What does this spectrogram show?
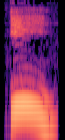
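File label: "ii", Japanese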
